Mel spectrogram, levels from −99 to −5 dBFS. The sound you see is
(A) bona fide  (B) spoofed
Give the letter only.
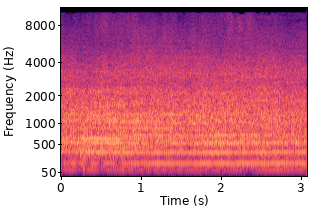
A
